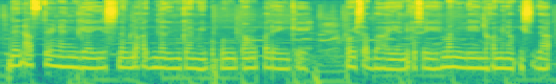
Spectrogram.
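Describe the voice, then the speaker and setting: A woman's voice: on the low side, little pitch movement, fairly quick, warm tone, soft background music. A Filipino woman giving a chatty, playful voice-over narration for her vlog, addressing her viewers. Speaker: vlogger.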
